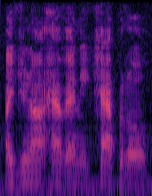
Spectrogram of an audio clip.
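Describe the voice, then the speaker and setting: A hoarse man hosting a casual tarot livestream, muttering asides to himself and greeting viewers in a loose, chatty way. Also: medium pitch, flat delivery, a bit bright, a little hiss or hum. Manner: upbeat, drawn-out greetings to viewers. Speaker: tarot reader and livestream host.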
